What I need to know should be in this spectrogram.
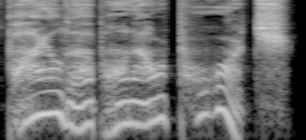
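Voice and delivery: high, slow squawk of alarm; squawking wife. A narrator's reading. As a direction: squawk it out, startled. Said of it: "Elena squawked".

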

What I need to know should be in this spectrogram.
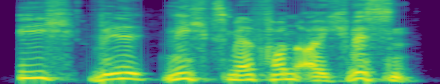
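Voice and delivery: shouting father. Acted. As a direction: bark the refusal at the stranger. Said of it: "als hätte er sie persönlich angebrüllt".

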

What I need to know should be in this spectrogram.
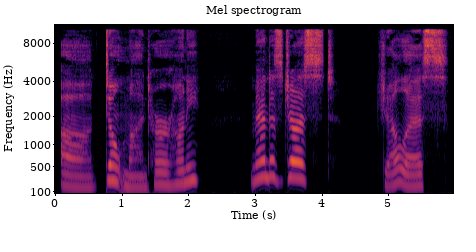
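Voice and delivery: put-on smooth-talking tipsy boyfriend; drunk guy voice. Drunk Alex soothes date.

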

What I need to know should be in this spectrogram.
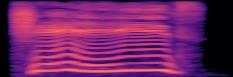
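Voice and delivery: high, drawn-out photo call; crying out. A narrator's reading. Girl calls out for the photo, high cry. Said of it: "When she cried".

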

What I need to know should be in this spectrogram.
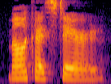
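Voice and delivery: plain reading voice

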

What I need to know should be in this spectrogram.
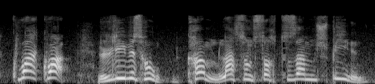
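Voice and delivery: very high-pitched quacking frog voice; eager little frog. A narrator's reading. Frog invites the hen. (hohe, lockende Froschstimme)

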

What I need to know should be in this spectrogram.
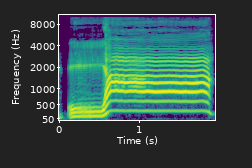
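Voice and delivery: long, high-pitched battle yell; yelled war cry. A narrator's reading. Gobber demonstrating the war cry to boys, high yell. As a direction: let out a sustained war cry. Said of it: "yelled Gobber the Belch".

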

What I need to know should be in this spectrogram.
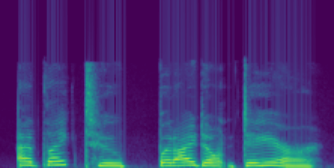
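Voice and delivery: put-on high, timid girl's voice; high-pitched worried reluctance; fearful. A narrator's reading. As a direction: refuse anxiously, pitched high. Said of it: "her eyes widening with fear".

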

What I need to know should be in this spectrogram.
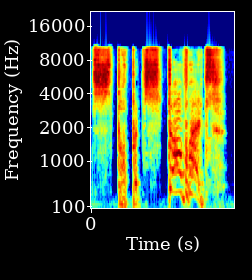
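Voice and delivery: put-on a boy shrieking to silence a voice in his head; desperate cry. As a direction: cry out to stop the voice. Boy banging head, crying out.

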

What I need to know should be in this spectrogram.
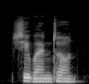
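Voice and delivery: ordinary delivery, nothing marked

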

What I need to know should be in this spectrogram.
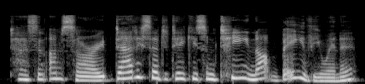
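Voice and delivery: put-on high, pleading girlish voice; embarrassed, high-voiced protest; flustered apology. A narrator's reading. Embarrassed apology to the man she soaked.

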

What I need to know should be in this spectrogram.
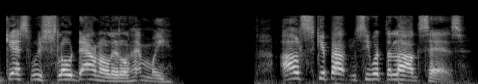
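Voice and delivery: put-on high, uneasy boy; queasy kid bluffing; brash boy voice. A narrator's reading. Harvey voiced.

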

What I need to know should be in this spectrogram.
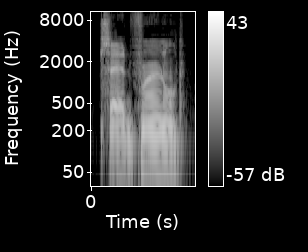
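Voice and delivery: plain reading voice

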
